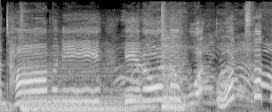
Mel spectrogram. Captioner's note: commotion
